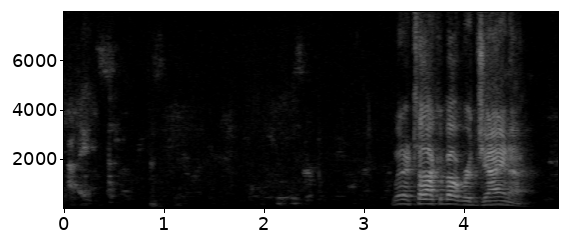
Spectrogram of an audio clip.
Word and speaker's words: Regina: hi gonna talk about Regina Regina I thought it was Regina my whole life it rhymes with fun come on I know Musa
